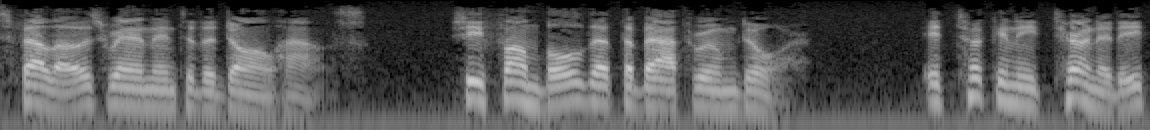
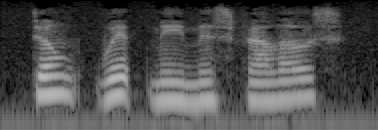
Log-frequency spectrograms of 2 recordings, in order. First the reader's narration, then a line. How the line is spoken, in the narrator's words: he whispered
